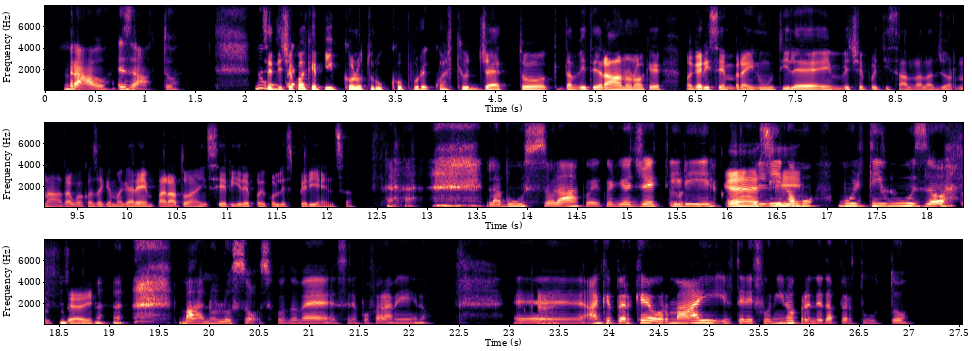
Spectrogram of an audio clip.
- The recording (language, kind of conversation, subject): Italian, podcast, Quali sono i tuoi consigli per preparare lo zaino da trekking?
- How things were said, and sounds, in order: chuckle; chuckle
